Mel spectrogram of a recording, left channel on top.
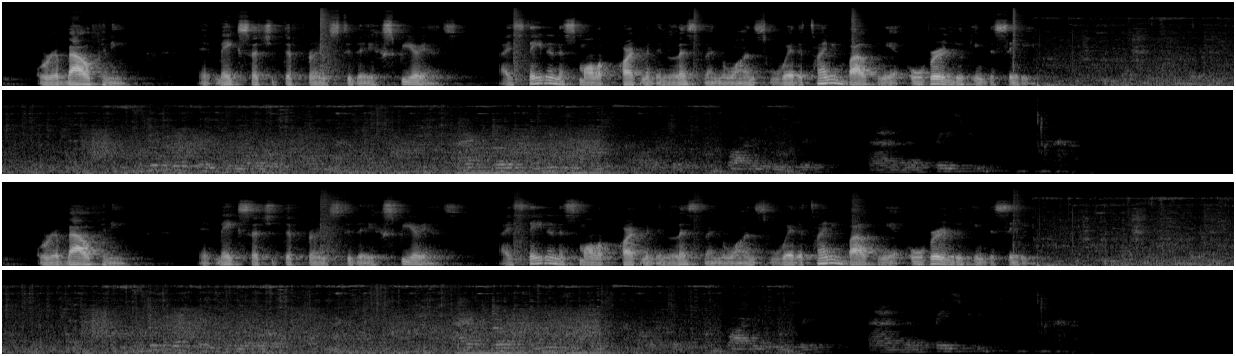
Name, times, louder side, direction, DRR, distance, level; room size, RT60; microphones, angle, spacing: voice 1, 0.4-1.2 2.0-4.5 5.0-10.3 22.9-23.0, left 2 dB, 20° left, 9 dB, 0.5 m, -29 dB
sound 1, 3.2-3.7 5.1-5.4 6.9-7.2 8.5-8.8 10.1-10.2, left 4 dB, 35° left, 1.3 m, -44 dB
sound 2, 10.3-20.2, right 1 dB, 15° right, 1.1 m, -43 dB
voice 2, 13.7-16.1 16.8-19.1 19.6-20.4 21.0-22.3, left 1 dB, 45° right, -2 dB, 4.2 m, -46 dB
12.5 x 9.3 x 4.3 m, 0.73 s
head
